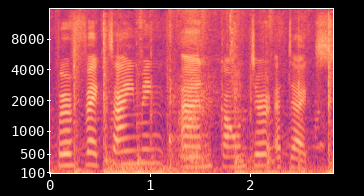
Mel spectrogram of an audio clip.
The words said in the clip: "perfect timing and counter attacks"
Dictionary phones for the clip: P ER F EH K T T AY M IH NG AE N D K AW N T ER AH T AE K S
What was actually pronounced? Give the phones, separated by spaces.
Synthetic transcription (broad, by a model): P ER F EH K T T AY M IH NG AE N D K AW N T ER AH T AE K S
